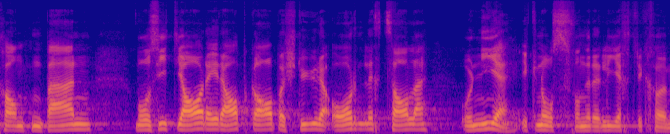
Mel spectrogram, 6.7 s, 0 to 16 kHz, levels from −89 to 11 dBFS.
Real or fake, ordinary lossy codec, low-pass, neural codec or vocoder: real; Opus, 32 kbps; 14.4 kHz; none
